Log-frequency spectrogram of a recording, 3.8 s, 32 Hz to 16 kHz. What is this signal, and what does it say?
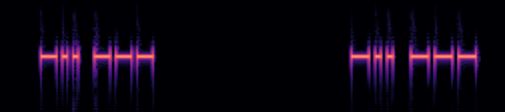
Morse code, heard as a keyed tone, about 29 wpm, 700 Hz. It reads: DO DO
